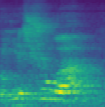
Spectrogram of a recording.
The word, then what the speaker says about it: Yeshua: Judíos que han creído que Jesús, o Yeshua, como lo pronuncian ellos, es el Mesías.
